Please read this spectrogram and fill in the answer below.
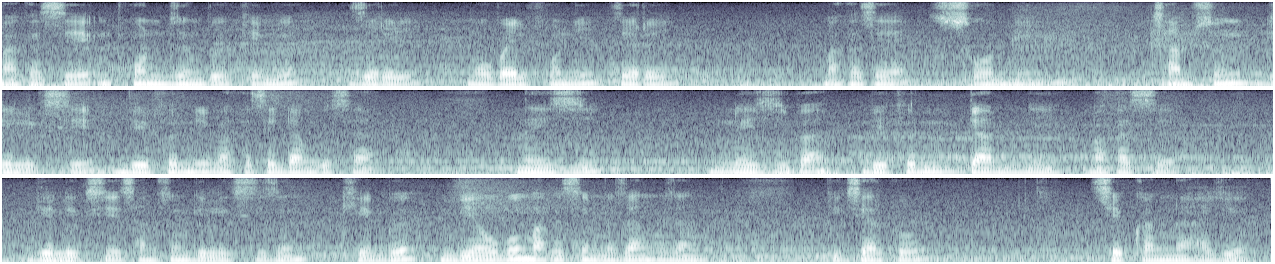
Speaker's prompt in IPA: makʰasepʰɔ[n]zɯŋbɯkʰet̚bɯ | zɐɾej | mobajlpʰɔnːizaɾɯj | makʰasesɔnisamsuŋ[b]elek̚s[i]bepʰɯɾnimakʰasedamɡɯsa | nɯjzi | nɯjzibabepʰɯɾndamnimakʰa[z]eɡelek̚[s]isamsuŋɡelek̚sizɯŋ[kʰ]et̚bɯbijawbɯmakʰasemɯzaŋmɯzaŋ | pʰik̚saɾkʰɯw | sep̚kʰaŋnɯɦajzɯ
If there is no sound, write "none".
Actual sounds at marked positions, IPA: n, ɡ, i, s, s, kʰ

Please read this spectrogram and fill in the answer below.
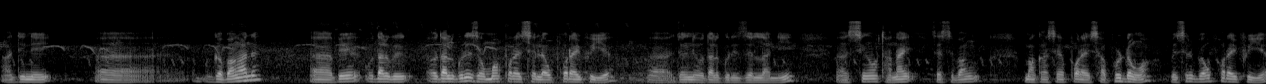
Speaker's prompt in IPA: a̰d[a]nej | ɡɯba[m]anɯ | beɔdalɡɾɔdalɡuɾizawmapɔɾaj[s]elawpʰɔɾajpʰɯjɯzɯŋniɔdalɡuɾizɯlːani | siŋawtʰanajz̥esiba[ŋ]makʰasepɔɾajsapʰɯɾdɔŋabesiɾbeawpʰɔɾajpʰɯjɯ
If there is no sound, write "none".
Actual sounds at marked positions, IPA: i, ŋ, s, ŋ

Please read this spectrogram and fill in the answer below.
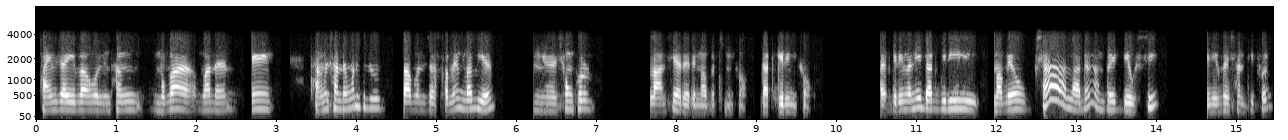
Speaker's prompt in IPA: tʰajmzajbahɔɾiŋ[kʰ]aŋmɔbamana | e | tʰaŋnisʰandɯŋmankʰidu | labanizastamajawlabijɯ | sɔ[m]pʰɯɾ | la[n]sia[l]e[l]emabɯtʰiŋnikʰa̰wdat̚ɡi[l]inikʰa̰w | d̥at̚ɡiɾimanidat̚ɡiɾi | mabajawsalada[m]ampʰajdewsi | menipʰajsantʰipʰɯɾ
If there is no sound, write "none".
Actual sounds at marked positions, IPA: tʰ, ŋ, n, ɾ, ɾ, ɾ, ŋ

